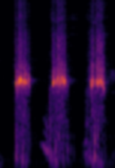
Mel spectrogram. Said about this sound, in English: Crickets.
